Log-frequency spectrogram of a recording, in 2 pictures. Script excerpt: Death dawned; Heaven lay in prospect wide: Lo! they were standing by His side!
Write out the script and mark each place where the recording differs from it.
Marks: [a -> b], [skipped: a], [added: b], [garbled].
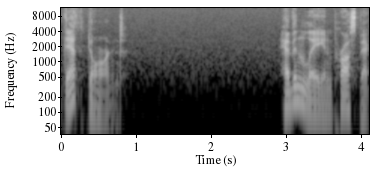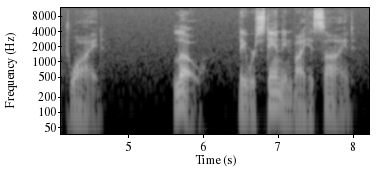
Death dawned; Heaven lay in prospect wide: Lo! they were standing by His side!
